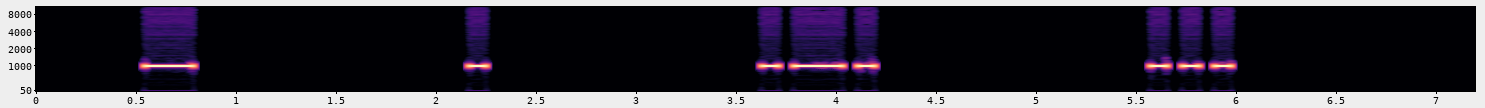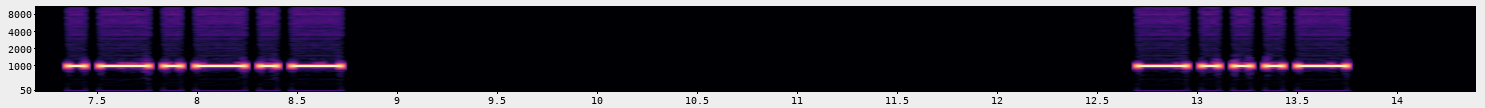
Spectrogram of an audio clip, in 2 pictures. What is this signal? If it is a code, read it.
Morse code, heard as a keyed tone, about 15 wpm, spaced as for 5 wpm, 1000 Hz. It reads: TERS. <BT>
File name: qotdfiles / 5wpm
